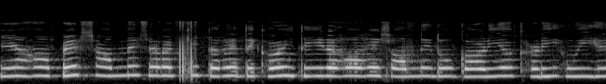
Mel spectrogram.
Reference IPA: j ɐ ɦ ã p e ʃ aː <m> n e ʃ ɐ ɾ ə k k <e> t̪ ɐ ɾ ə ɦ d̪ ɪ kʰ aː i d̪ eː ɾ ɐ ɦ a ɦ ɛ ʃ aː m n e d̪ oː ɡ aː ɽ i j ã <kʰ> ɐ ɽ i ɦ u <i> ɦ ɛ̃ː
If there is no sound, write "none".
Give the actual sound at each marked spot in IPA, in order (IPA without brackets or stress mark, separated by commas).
m, i, kʰ, i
